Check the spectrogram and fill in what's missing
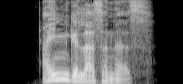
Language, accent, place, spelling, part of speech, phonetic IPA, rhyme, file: German, Germany, Berlin, eingelassenes, adjective, [ˈaɪ̯nɡəˌlasənəs], -aɪ̯nɡəlasənəs, De-eingelassenes.ogg
- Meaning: strong/mixed nominative/accusative neuter singular of eingelassen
